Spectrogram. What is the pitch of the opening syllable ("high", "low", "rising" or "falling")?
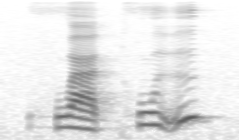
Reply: low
